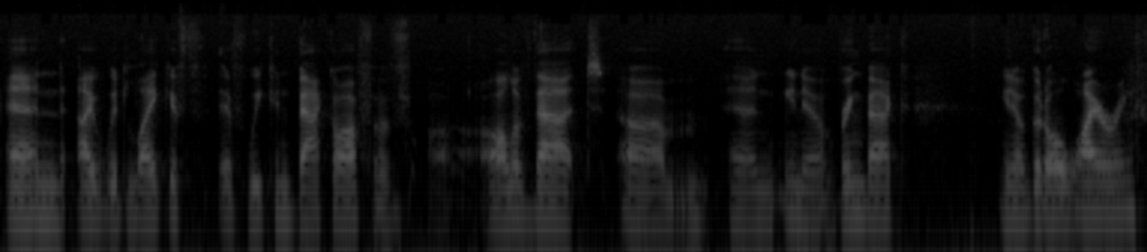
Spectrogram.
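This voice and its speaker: A woman with a somewhat low voice answers in a conversational podcast. She speaks haltingly, often pausing and restarting as she searches for words. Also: monotone, vocal fry, clear, resonant tone. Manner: hesitant, many fillers and restarts. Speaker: podcast guest. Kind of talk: casual conversation.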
